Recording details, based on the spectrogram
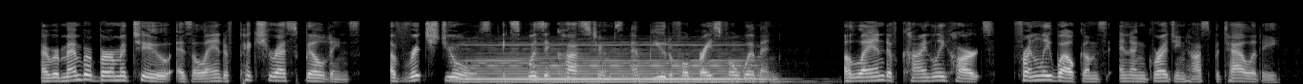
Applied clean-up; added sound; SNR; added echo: none; Bowed string instrument; 0 dB; none.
